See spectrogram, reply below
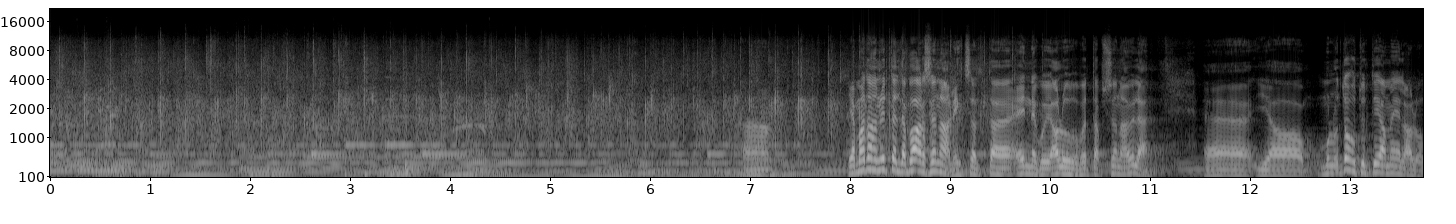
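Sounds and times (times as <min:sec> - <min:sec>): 
audience applause: 0:00.0 - 0:10.3
sustained music playing: 0:00.0 - 0:13.7
speech: 0:08.0 - 0:13.7.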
